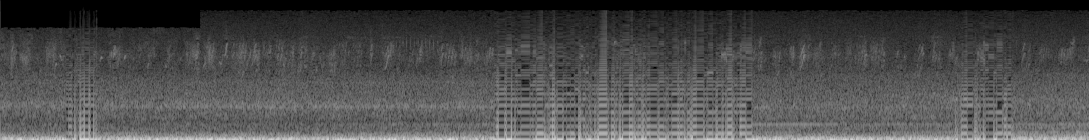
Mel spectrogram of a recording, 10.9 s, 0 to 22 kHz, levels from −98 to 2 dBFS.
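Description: For the first 2.0 seconds the audio sounds like an adaptive stream starting at a low bitrate. The treble is missing, the top end is dull, and the codec artefacts are stronger, which fits a lean AAC rendition around 32 kbit/s. The player then switches to a better version, plausibly around 96 kbit/s. The treble comes back abruptly at 2.0 s with no gap, as the player settles on the stronger stream once it has measured the connection.

Overlapping that opening, from 0.66 to 0.96 s, the audio goes robotic, and it does so twice more, from 4.95 to 7.52 s and from 9.55 to 10.12 s. All three stretches carry a rigid, metallic buzz at 200 Hz, and most of the real material seems to be replaced. That's the signature of robotic sound from repeated short buffers, likely caused by audio arriving too slowly and the software looping roughly 5 ms chunks to fill the gap, which stamps that fixed pitch onto the sound.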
